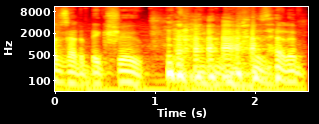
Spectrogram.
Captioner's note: laughs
